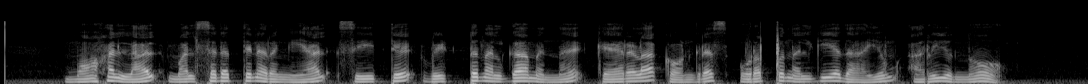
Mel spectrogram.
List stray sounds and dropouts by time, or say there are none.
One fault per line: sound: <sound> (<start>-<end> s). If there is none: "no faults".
no faults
